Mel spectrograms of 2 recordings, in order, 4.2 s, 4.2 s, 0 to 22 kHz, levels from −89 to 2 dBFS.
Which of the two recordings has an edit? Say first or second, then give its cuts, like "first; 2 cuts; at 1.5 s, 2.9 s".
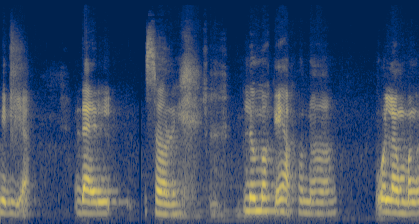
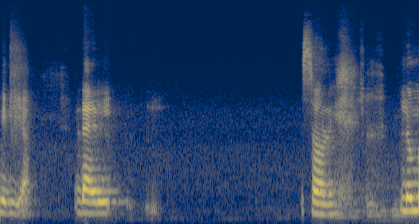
first; 1 cut; at 1.3 s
